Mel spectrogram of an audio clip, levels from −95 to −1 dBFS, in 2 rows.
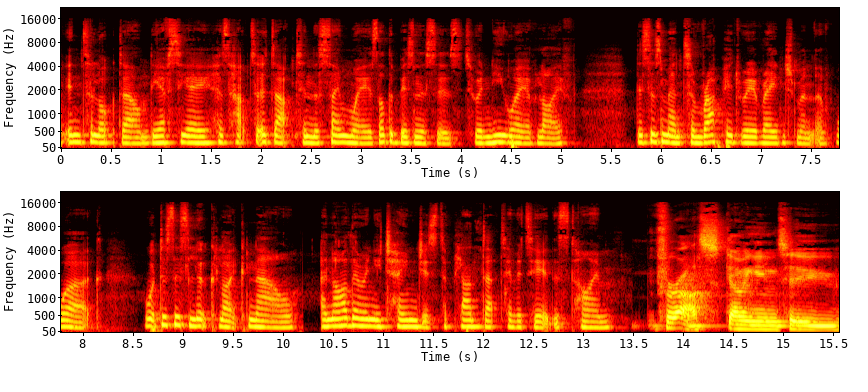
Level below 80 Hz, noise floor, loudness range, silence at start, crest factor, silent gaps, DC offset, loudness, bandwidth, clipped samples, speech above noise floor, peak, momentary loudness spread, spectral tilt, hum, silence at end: -56 dBFS; -55 dBFS; 3 LU; 0 s; 16 dB; none; under 0.1%; -25 LUFS; 16 kHz; under 0.1%; 31 dB; -8 dBFS; 11 LU; -6 dB/octave; none; 0 s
